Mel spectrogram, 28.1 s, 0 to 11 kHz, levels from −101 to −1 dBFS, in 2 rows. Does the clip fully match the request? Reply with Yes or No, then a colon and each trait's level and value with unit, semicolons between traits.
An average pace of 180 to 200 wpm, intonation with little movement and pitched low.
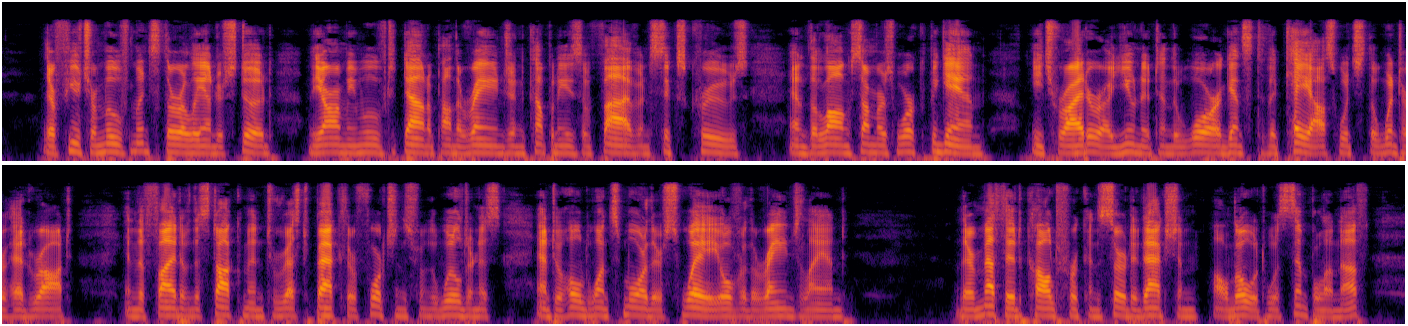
No: average, 160 wpm; narrow, 2.3 semitones; low, 110 Hz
